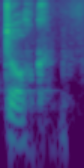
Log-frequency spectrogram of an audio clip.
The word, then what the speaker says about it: DUKW: The DUKW, popularly pronounced "duck", was designed and produced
